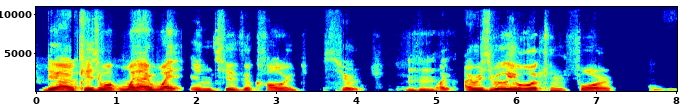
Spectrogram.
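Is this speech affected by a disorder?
Yes: cerebral palsy; mild speech impediment.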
